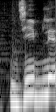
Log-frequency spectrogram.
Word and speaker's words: Ghibli: শুরুতে অনেকের মতে আমারও প্রশ্ন জেগেছিল যে উচ্চারণটি কি ঘিবলি নাকি জিবলি? জাপানে এটাকে জিবলি বলা হয়। তবে পশ্চিমা দেশে ঘিবলি উচ্চারণ করা হয় অনেক ক্ষেত্রেই।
